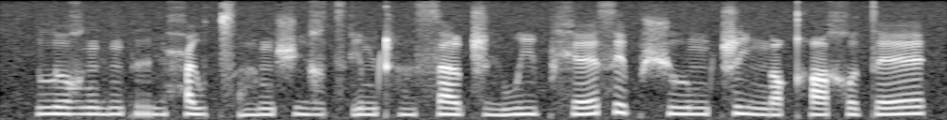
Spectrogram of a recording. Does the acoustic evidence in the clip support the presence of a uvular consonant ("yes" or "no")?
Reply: yes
